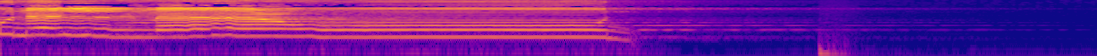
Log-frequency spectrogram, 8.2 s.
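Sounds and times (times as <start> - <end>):
qari reciting the Quran: 0.0 - 6.4.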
